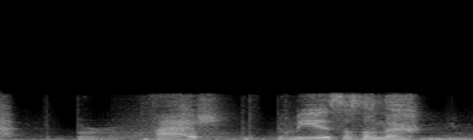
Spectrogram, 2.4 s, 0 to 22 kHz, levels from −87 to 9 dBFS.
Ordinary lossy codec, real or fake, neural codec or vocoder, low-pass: none; fake; codec, 16 kHz, 0.5 kbps, X-Codec, HuBERT features, trained on LibriSpeech; 7.2 kHz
